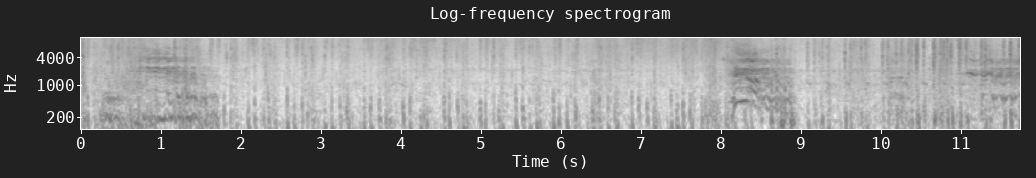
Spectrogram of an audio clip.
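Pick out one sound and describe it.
A horse's hooves thud rapidly at a gallop over grass and stones.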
